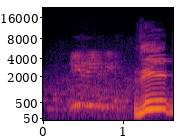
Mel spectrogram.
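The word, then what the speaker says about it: read: रीड रेड रेड बोलते हैं इसको, रीड रेड रेड।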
